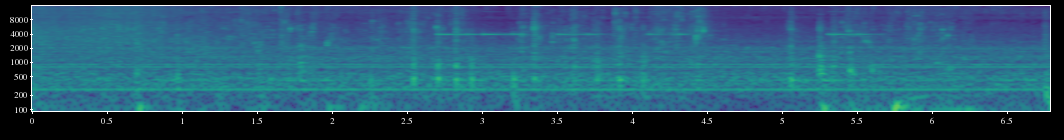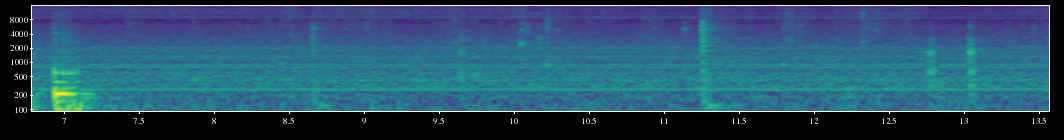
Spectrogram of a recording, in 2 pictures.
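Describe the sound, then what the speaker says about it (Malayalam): Water runs steadily into a pot of chicken curry under a low background hum, with a few faint clinks and one louder knock. "ഇനി അതിലേക്ക് ആവശ്യത്തിനുള്ള ഗ്രേവിക്കുള്ള വെള്ളം ചേർത്ത് കൊടുക്കണം"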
